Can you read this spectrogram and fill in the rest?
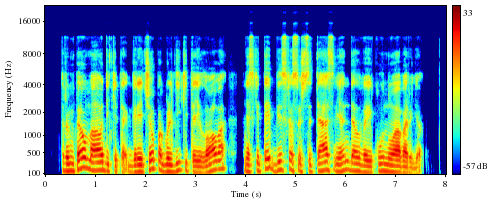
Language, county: Lithuanian, Vilnius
